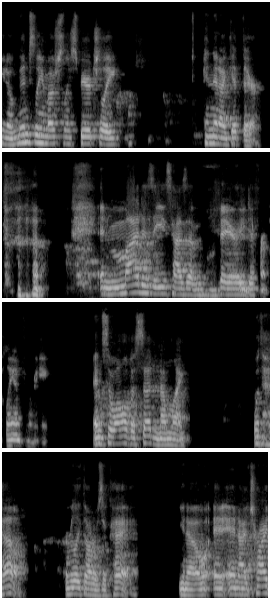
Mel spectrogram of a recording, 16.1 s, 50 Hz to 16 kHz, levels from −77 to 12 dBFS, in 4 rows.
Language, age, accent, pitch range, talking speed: English, 30-49, American, 150-200 Hz, 160 wpm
